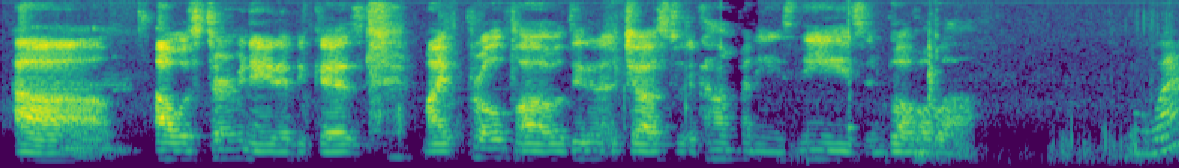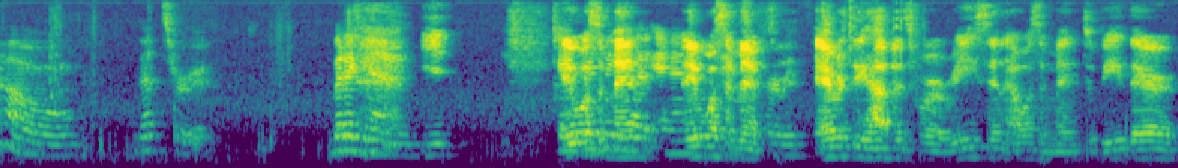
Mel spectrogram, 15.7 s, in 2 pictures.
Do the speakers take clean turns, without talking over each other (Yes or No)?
No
